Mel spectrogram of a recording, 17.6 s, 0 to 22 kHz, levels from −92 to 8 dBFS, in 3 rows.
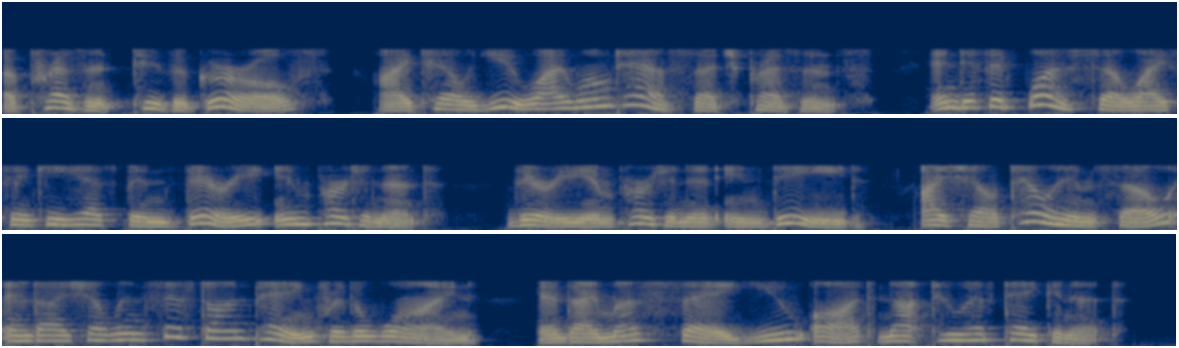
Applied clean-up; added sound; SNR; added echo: none; none; none; none.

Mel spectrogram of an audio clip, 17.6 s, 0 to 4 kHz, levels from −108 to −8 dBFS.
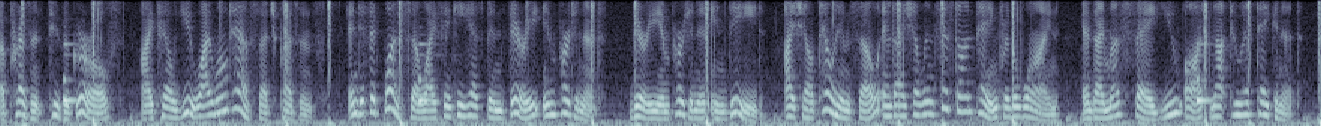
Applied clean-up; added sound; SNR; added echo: none; Fire + Dishes, pots, and pans; 7 dB; none.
